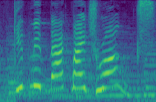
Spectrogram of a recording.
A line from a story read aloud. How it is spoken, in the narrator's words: One boy shouted in panic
